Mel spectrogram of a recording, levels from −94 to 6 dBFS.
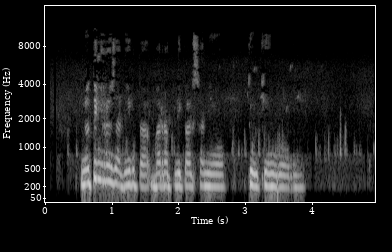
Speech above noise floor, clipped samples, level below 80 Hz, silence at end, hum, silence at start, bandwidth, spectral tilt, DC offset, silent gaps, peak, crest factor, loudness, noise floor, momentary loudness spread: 31 dB; under 0.1%; -58 dBFS; 1.05 s; none; 0.55 s; 9.8 kHz; -7 dB/octave; under 0.1%; none; -8 dBFS; 18 dB; -25 LUFS; -55 dBFS; 11 LU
